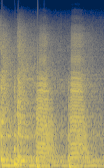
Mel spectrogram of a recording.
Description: DRUM HORN RIFF; Rarefaction - Poke in The Ear With A Sharp Stick

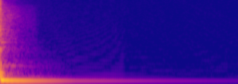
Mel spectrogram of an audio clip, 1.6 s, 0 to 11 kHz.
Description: Drums, Kawai K4, Drum Machines

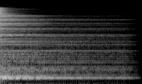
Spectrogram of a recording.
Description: Misc Cymbal, EMU PX-7 Drum Machines

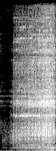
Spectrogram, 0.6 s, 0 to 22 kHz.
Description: JINGLE ROL, Brazil Drum Perc; E-MU Producer Series Vol. 7 – Old World Instruments

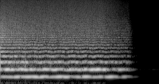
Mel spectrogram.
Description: Lead - F; 99Sounds; Monosounds; Music Loops; Instrument Oneshots; Leads

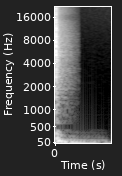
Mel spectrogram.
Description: Kick, Akai MPC-500; Toolkits; Kick TKit

